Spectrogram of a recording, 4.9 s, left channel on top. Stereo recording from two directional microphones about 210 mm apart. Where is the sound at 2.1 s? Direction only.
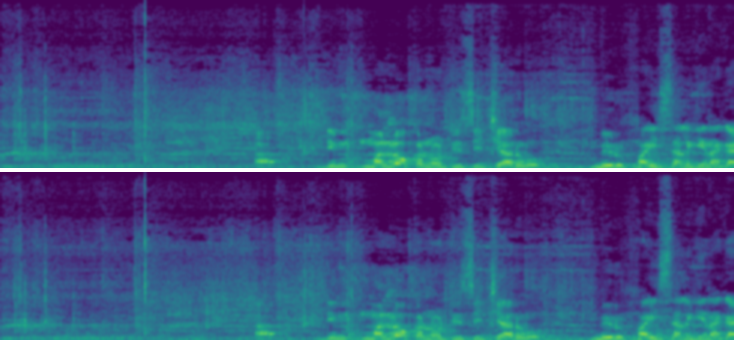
5° right (ahead or behind).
